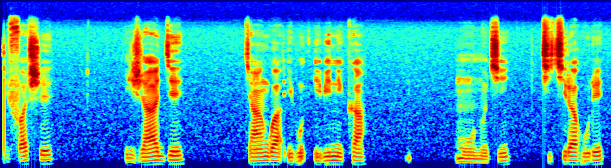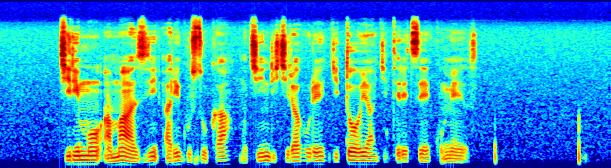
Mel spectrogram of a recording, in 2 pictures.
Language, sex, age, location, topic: Kinyarwanda, male, 25-35, Kigali, health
